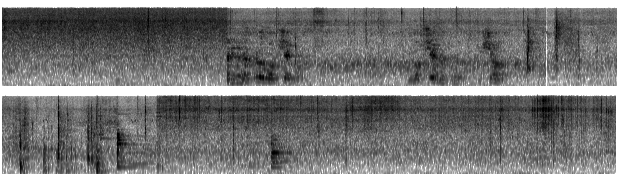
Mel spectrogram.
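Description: Meat sizzles over hot coals.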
